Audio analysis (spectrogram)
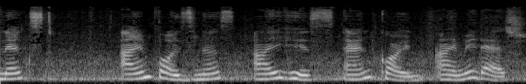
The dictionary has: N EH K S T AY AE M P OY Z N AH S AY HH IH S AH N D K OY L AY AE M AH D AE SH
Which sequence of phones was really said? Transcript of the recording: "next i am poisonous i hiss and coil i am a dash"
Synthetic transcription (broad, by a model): N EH K S T AY M P OY Z N AH S AY HH IH S AH N D K OY N AY M AH D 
